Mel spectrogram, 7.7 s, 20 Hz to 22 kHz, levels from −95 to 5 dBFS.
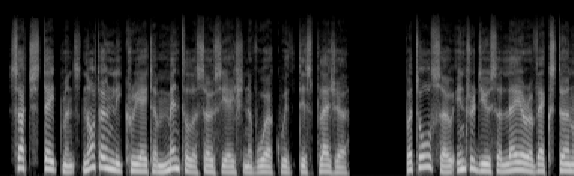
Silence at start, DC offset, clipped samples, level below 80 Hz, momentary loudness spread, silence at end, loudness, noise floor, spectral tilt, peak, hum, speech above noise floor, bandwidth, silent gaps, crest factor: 0.15 s; under 0.1%; under 0.1%; -66 dBFS; 6 LU; 0 s; -24 LUFS; under -90 dBFS; -7 dB/octave; -8 dBFS; none; over 67 dB; 12.5 kHz; none; 16 dB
